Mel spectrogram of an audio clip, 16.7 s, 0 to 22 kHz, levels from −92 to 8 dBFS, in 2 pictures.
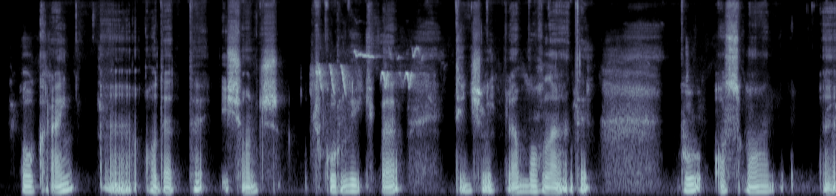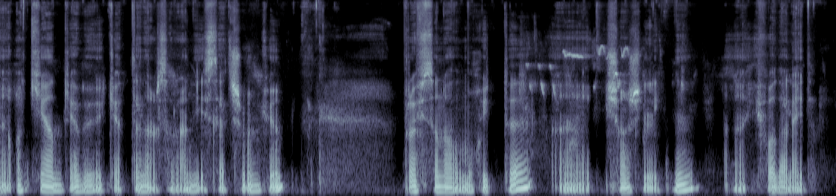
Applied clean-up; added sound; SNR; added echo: neural mask model Resemble Enhance denoiser.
